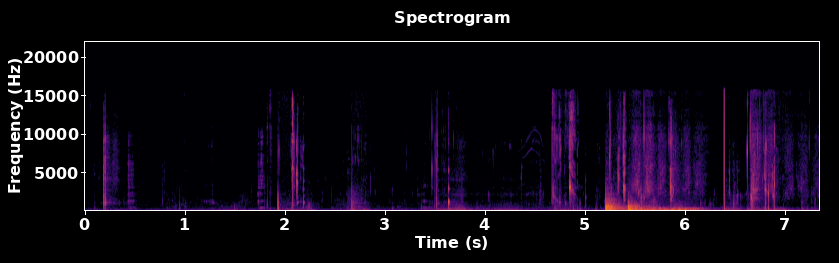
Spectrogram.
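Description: Crunchy Carl Jr. cookies being chewed in a run of sharp, irregular bites and crackles, quiet at first, then a louder burst of crunching toward the end, with a faint voice now and then.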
